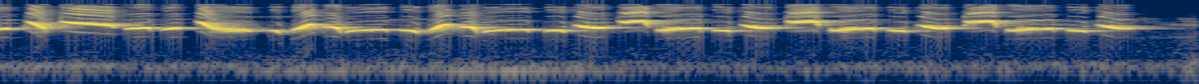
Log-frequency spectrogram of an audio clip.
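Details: Chinese hwamei, a fighting-type bird, singing loud, rich phrases of slurred whistles and rising-falling notes in quick succession, with brief pauses between bursts; no other clear sounds.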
